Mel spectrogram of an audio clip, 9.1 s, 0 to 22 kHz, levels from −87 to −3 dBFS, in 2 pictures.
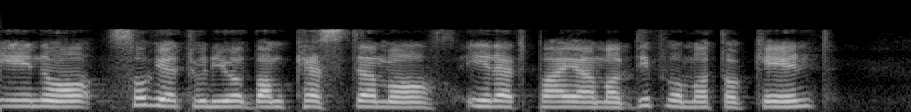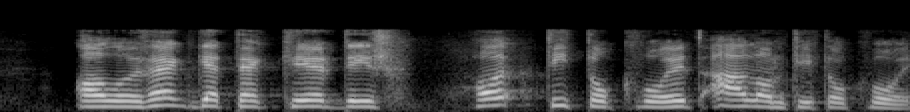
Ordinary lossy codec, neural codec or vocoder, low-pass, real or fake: none; codec, 16 kHz, 1.1 kbps, Voila-Tokenizer; none; fake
